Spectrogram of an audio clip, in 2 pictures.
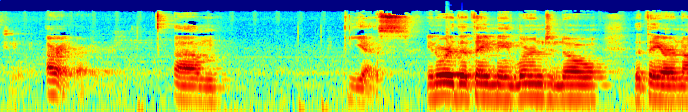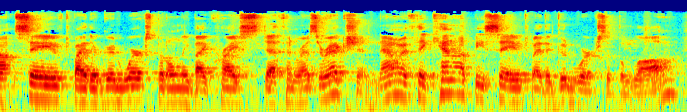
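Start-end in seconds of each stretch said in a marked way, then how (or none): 4.3-13.6 loud, emphatic reading of Luther's words; forceful sermon reading. Acted. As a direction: argue it out from the pulpit. Reads Luther's text aloud.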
